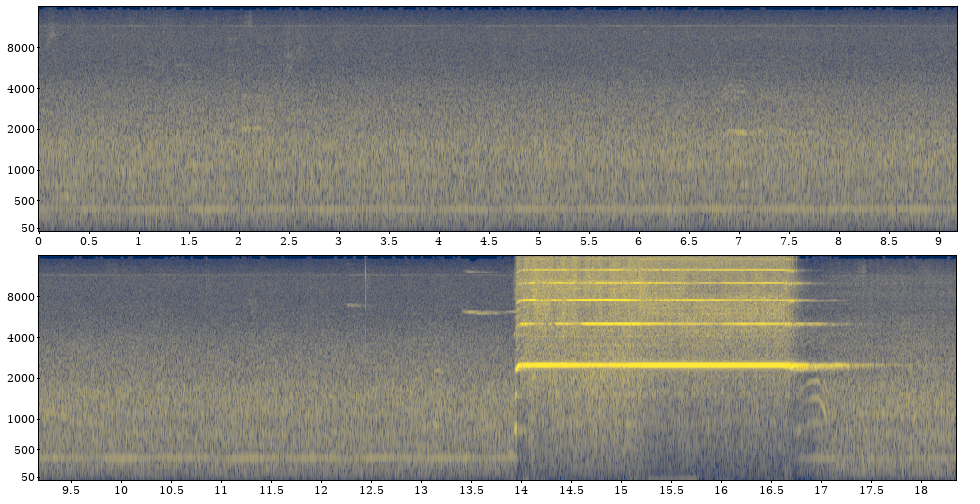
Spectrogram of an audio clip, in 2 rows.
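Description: Steady hum of the train standing at the platform, then about 14 seconds in a loud, high whistle from the EF81 electric locomotive sounds for nearly three seconds and cuts off, its departure signal.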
